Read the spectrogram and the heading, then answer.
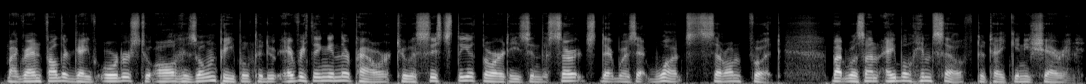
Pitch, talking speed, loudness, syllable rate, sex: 135 Hz, 215 wpm, -18 LUFS, 5.5 syllables/s, male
